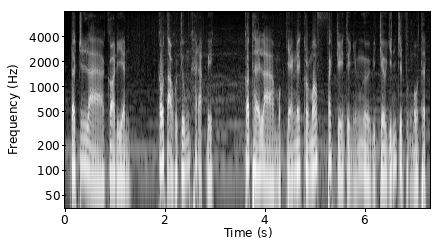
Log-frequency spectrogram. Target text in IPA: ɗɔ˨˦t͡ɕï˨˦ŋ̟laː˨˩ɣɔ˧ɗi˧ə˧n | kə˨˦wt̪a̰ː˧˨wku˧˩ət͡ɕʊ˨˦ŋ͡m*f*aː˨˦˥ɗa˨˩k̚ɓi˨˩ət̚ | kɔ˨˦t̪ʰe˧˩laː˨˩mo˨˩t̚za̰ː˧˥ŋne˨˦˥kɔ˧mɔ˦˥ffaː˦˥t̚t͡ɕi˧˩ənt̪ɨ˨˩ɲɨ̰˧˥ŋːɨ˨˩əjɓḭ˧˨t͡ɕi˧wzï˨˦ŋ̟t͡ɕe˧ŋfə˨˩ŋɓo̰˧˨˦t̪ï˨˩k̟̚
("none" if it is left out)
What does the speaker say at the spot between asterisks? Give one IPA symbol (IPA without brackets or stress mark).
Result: x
